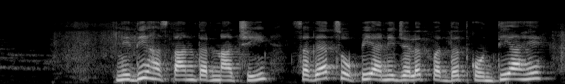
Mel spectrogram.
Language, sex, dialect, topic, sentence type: Marathi, female, Standard Marathi, banking, question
